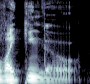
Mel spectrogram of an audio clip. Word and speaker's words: Vikingo: Kenny Omega defeated El Hijo del Vikingo. – Vikingo is how they pronounce it.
